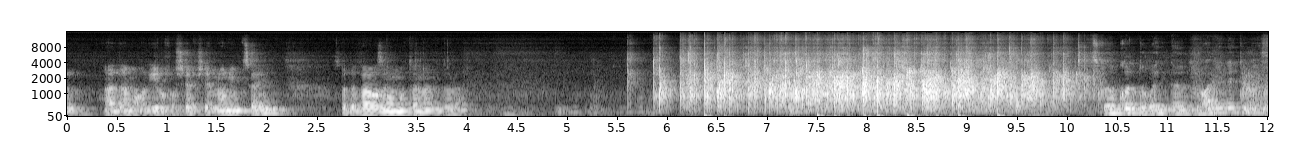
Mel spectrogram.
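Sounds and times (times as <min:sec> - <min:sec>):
audience applauding: 0:05.6 - 0:10.4.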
